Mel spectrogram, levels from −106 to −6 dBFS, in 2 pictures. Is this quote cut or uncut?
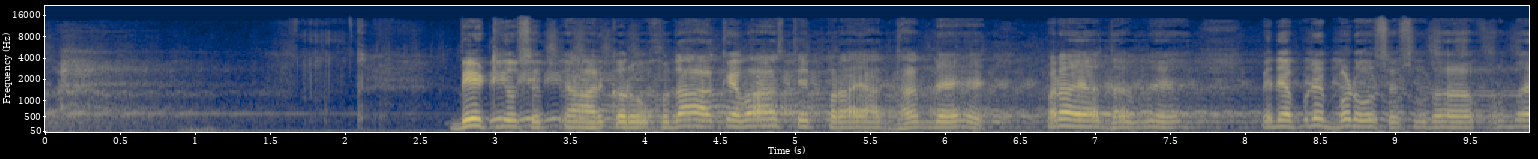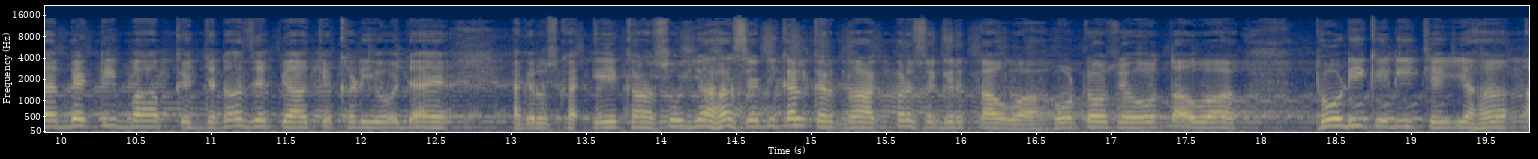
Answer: uncut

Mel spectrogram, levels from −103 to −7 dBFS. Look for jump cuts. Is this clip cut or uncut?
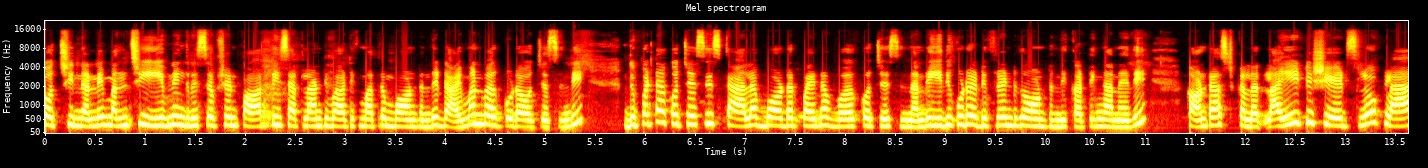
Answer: uncut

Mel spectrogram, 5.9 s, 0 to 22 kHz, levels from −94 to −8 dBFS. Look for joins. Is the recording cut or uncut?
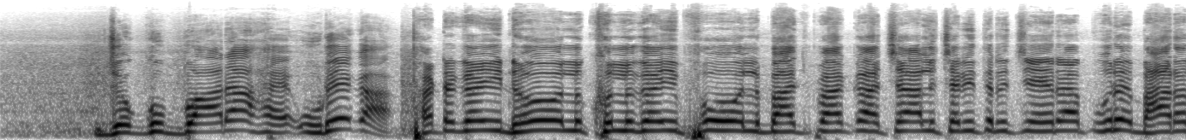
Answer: cut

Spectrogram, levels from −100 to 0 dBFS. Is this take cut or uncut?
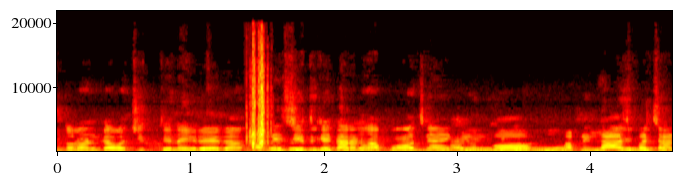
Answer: cut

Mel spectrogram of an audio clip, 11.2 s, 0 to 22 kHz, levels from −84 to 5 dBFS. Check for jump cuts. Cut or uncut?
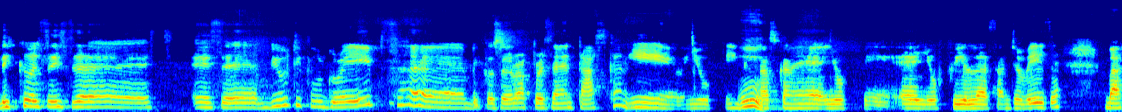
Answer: uncut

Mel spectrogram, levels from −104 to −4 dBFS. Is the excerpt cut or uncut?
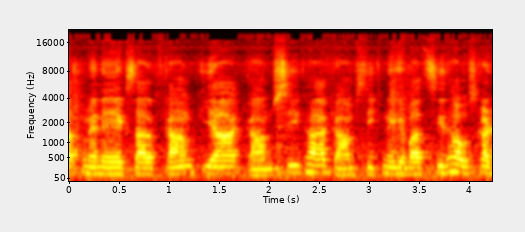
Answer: uncut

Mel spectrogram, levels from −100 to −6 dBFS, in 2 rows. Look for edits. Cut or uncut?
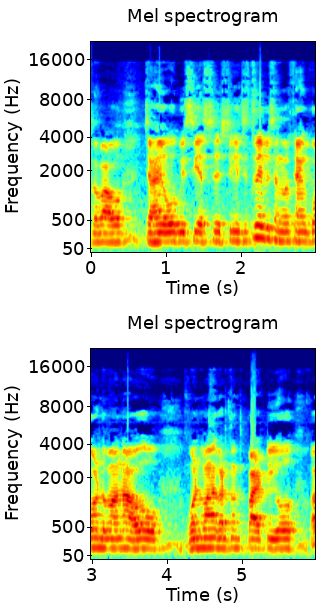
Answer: uncut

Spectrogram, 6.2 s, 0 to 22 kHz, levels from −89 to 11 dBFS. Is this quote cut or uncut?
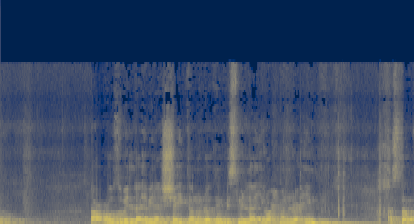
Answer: uncut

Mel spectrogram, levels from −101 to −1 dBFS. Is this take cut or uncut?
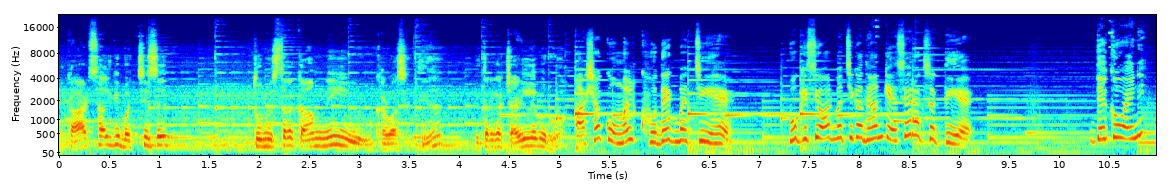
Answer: cut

